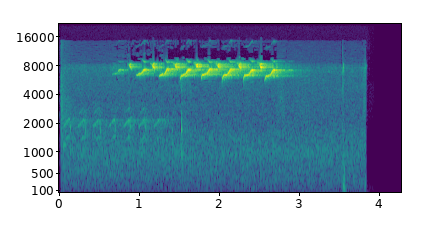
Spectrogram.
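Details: A Black-and-white Warbler song in spring in eastern North America: a very high, thin, squeaky two-note phrase repeated quickly about a dozen times, like a turning wheel; softer lower chips first, then a click at the end.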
